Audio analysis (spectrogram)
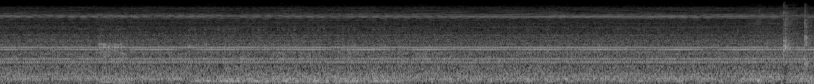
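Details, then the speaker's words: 1998 Pentium Pro gaming PC with Voodoo 2 and SCSI drives, fully loaded at startup: steady loud rushing hum with thin whining tones; the front Nidec fan makes lots of noise while moving little air. "it was fully loaded so this thing's pretty loud and i'm not quite sure how to feel about it that insult to injury the nidex fan at the front does not move in a whole heck of a lot of air considering how much noise it's making"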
